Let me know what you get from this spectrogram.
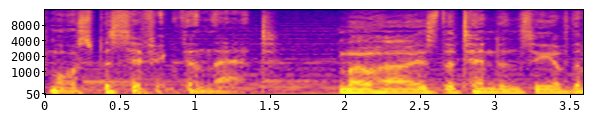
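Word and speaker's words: moha: The sages called it moa, pronounced moa, and it's perhaps the most insidious of the three because it disguises itself as wisdom while leading us further from truth.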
